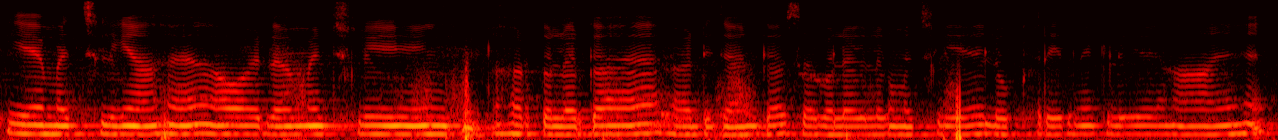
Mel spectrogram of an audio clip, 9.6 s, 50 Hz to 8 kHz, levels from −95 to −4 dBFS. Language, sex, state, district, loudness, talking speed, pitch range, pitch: Hindi, female, Bihar, Muzaffarpur, -49 LUFS, 150 wpm, 175-185 Hz, 180 Hz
